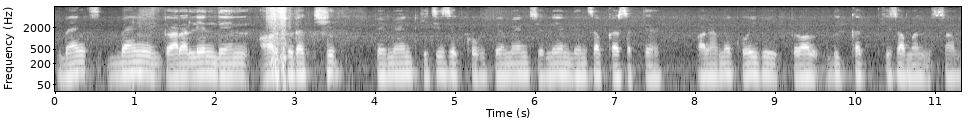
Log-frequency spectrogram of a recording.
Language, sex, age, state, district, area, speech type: Hindi, male, 18-30, Uttar Pradesh, Sonbhadra, rural, spontaneous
